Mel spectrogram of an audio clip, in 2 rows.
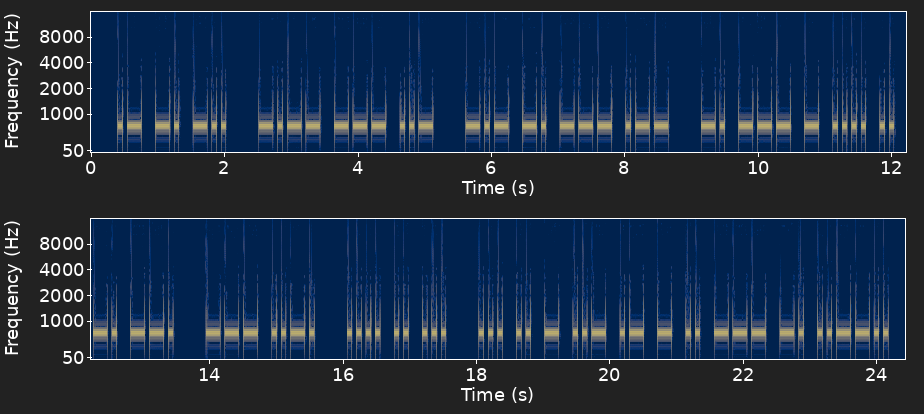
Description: Morse code, heard as a keyed tone, about 17 wpm, 700 Hz. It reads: AND YOU KNOW NOTHING OF HIS SITUATION?
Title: Sentences from Top 1200 Words 17wpm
